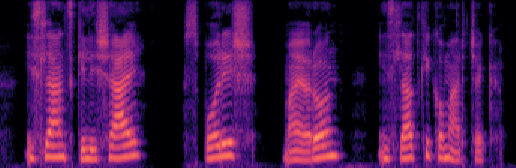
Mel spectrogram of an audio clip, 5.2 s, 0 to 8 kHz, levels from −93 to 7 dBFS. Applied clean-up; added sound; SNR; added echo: neural mask model Resemble Enhance denoiser.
